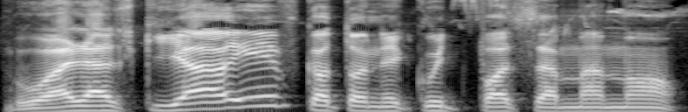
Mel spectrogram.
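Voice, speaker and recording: A man voicing a big, gruff papa bear in a children's storybook, grumbling slowly. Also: mid-range voice, very animated, a bit bright, no echo. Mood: mocking. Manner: slow, drawn-out grumbling delivery.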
